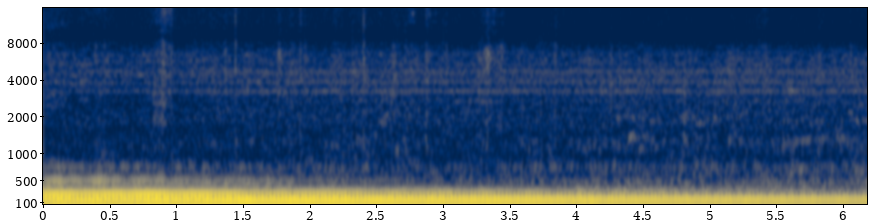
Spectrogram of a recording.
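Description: Electric bass guitar holding one sustained chord, ringing steadily and slowly fading.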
